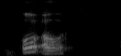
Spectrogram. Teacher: कंठोष्ठ उच्चारण स्थान है, कहाँ से होता है? ओ और औ का जो उच्चारण स्थान है वह कंठ और ओष्ठ दोनों से होता है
